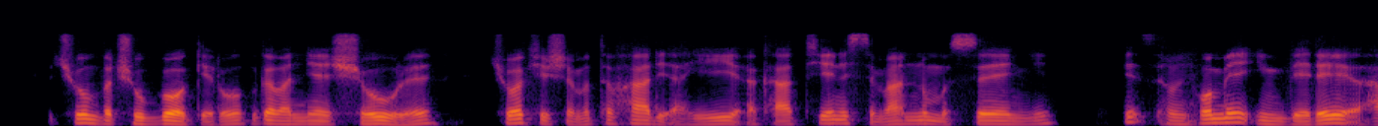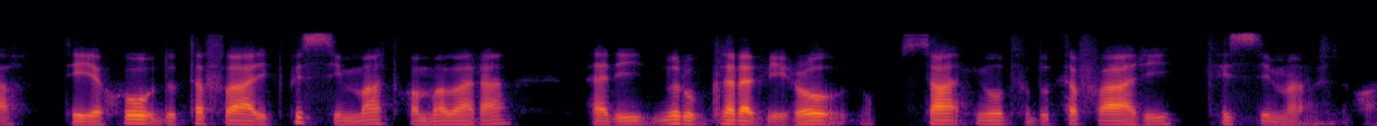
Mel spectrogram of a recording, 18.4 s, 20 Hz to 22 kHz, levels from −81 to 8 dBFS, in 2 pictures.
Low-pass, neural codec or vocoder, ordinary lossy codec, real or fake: 7.2 kHz; codec, 16 kHz, 0.3 kbps, FocalCodec; Opus, 32 kbps; fake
